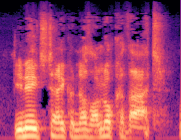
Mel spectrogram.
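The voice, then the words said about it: Attempted South African accent, Sean Connery-like. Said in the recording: “I can't do a South African accent. ... That was good Sean Connery, though.”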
